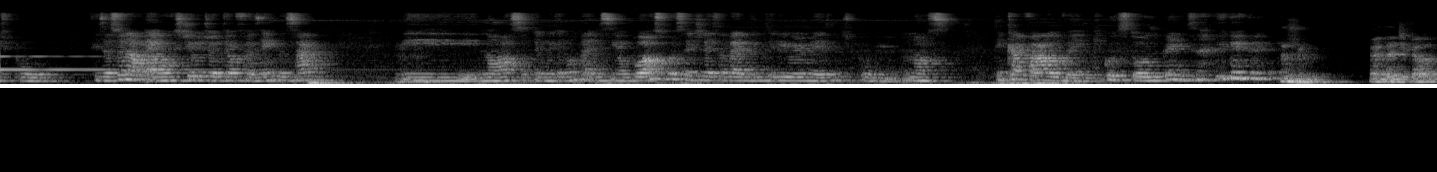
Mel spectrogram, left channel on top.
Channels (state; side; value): silent; right; digital silence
